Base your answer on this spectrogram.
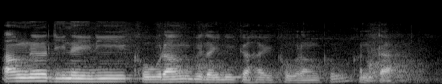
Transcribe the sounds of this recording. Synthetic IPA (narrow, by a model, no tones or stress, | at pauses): aŋnɯdinɐjnikʰɯwɾaŋbilajniɡɐɦajkʰɐwɾaŋkʰɯkʰɐntʰa̰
